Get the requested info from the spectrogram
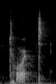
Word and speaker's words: tort: Well, it's tort. – Oh, tort. – Like tart, but with a O.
